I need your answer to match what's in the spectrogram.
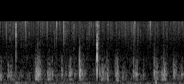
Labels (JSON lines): {"label": "biophony, sea urchins (Echinidae)", "recorder": "SoundTrap 600 or HydroMoth"}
